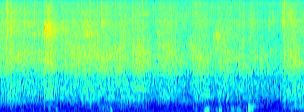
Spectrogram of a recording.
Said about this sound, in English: Okay, round of applause for everybody.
